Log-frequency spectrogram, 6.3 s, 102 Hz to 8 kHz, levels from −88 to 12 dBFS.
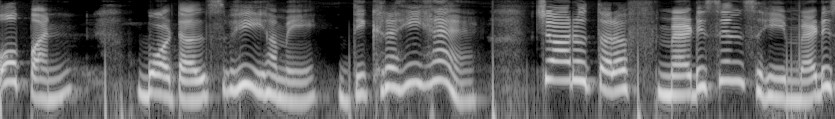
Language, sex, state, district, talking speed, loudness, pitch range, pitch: Hindi, female, Bihar, West Champaran, 115 wpm, -11 LUFS, 225-335 Hz, 265 Hz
